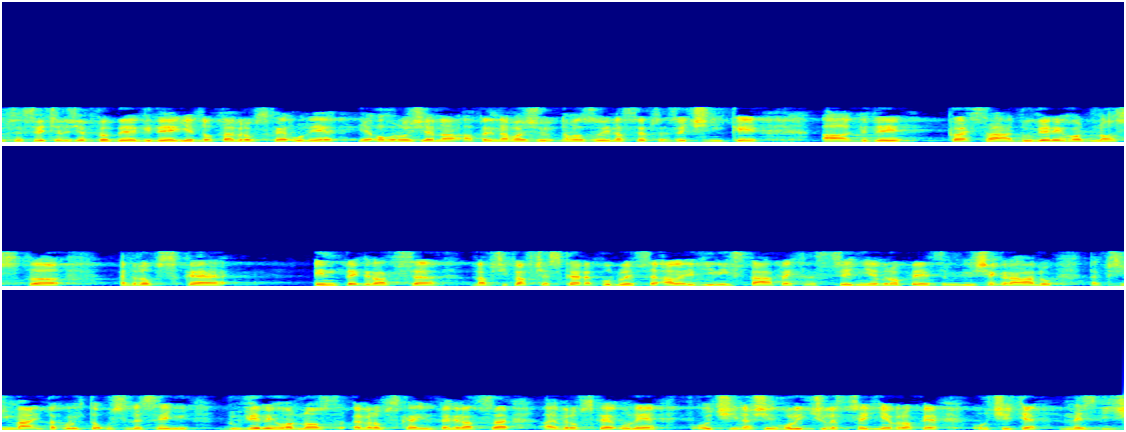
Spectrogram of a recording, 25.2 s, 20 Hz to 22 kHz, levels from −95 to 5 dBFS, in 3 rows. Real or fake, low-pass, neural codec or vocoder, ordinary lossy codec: fake; 5.4 kHz; codec, 16 kHz, 4 kbps, FreqCodec, larger model; MP3, 48 kbps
